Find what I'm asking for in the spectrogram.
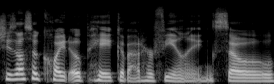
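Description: A woman with a normal speaking voice, fairly low in pitch, talks at a fairly slow pace in a dry, close sound with no echo, on a very clean recording with a silent background. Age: 40s. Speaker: single parent. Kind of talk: interview.

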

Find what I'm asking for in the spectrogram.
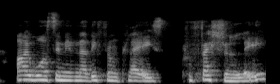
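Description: A woman talks in a somewhat breathy voice. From Venezuela, Caracas. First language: Spanish. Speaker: podcast host and career coach. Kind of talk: interview.

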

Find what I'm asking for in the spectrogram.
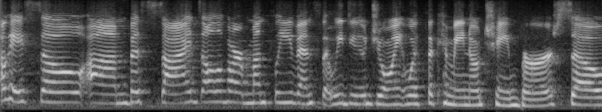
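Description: An unremarkable speaking voice from a woman with an American accent, fairly slow, with ordinary pitch variation. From Washington State, US. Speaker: chamber of commerce executive director. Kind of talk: casual interview.

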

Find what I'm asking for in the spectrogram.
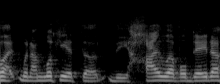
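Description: In a very clean recording with a silent background, a man with an American accent speaks very fast at a high pitch with fairly even intonation. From US, Baltimore. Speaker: real estate investor. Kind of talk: interview.

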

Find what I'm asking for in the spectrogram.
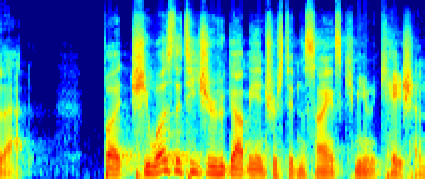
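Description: The man's voice sits at medium pitch and swings very widely. He speaks at a very fast pace. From northern New Jersey. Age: 30s. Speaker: astrophysicist and writer. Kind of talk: live storytelling. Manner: halting, with repetitions.

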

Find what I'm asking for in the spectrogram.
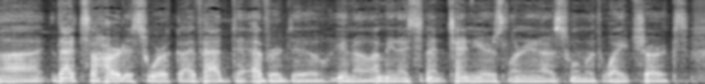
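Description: A man with a medium pitch talks fairly quickly in a flat monotone at very even loudness, with noticeable background noise behind him. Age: 50s. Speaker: commercial photographer. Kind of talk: casual chat.

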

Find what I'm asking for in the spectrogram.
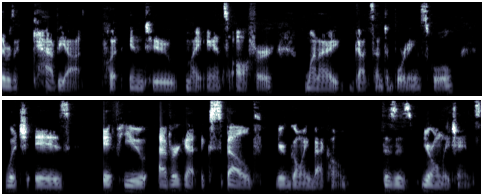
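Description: With an American accent, a man speaks at a very slow pace in a dry, close sound with no echo. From Brooklyn, New York. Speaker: educator. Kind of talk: interview storytelling.

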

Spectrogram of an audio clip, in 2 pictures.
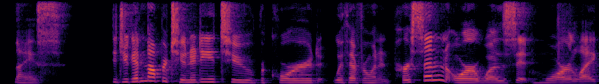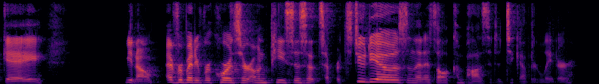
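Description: A woman with a plain, everyday voice speaks at a fairly quick pace, medium in pitch with ordinary pitch variation and big swings in loudness. The recording is very clean, with a silent background. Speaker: podcast host. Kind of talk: casual interview chat.

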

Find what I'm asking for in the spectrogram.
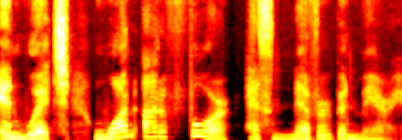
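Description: A woman with a fairly high pitch and a dark, mellow tone speaks very slowly, her pitch swinging very widely. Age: 60s. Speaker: social scientist. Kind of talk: interview conversation.

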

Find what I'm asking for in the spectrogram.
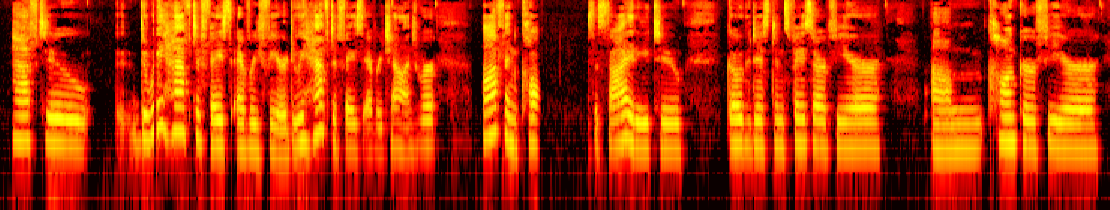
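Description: With an American accent, this woman talks very slowly at a medium pitch, her pitch varying in an ordinary way against a quiet background. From US Northeast, Boston area. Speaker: travel writer. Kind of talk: interview.

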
